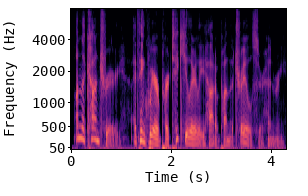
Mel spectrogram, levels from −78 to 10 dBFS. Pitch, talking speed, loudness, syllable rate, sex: 160 Hz, 195 wpm, -21 LUFS, 5.9 syllables/s, male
